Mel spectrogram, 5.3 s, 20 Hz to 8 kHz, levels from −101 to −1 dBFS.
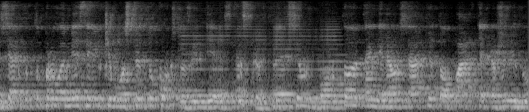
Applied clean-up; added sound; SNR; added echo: neural separator model SepFormer DNS4.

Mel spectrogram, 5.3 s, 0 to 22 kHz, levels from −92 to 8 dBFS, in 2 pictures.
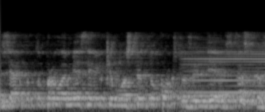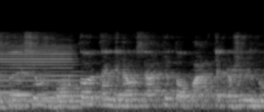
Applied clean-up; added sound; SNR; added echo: none; Bowed string instrument; 10 dB; reverberation time 0.9 s.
